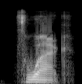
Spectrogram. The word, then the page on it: thwack: British English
